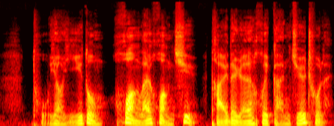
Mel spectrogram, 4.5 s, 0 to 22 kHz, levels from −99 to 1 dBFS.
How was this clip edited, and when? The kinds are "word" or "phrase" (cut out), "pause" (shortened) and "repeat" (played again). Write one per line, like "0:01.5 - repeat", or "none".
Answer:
0:02.8 - pause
